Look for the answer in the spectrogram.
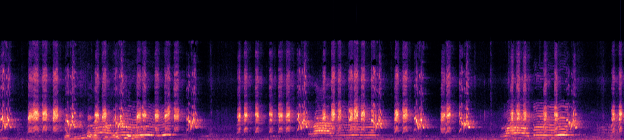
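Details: Sooty-headed bulbul singing bubbly, liquid warbled phrases of looping whistles in bursts every few seconds, mixed with many sharp high chirps from other birds.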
